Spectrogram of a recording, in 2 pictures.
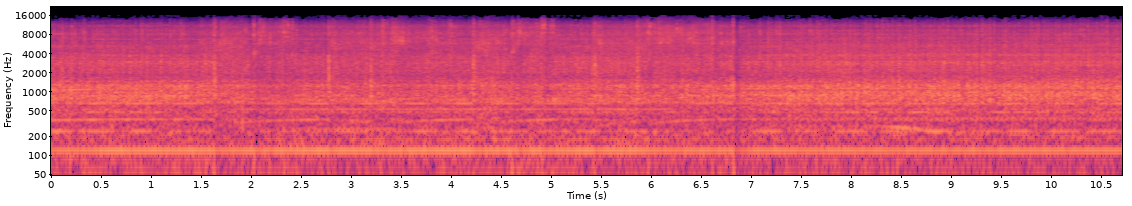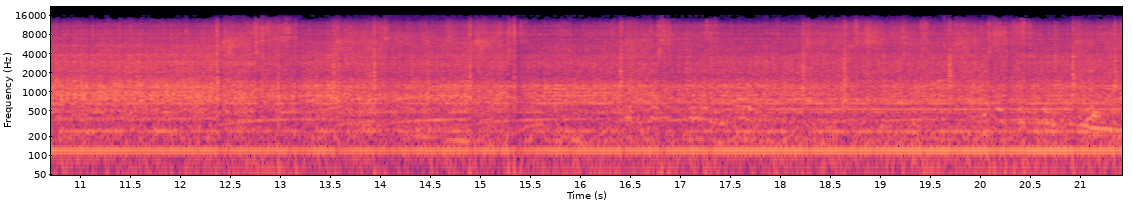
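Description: Motorized micro-scale Hot Wheels track set running: a steady electric whir with small plastic cars rattling along the track, at an even level throughout.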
